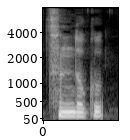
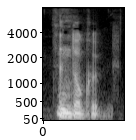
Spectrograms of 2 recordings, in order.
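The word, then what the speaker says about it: 積読: 这个词我觉得非常有意思，呃，今天在节目里可以稍微介绍一下，这个词叫积读，积累的积，读书的啊，日语里它就读作村多库，村多库。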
